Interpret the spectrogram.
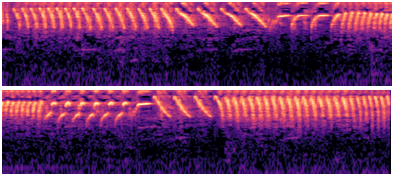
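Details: Canary singing a long varied song of high rapid trills, fast repeated down-slurred notes and buzzy rolls, phrases changing every second or two without pause.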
